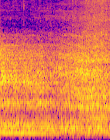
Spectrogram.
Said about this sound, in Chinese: 哦，有听到飞机的声音吗？这是苏梅岛飞回曼谷的航班。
